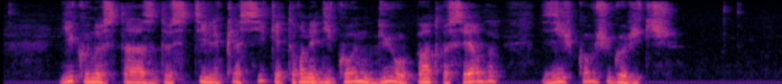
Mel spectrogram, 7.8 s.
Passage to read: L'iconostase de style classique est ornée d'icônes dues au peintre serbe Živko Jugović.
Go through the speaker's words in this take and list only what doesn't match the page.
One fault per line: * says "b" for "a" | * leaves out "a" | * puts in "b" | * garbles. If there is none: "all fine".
all fine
